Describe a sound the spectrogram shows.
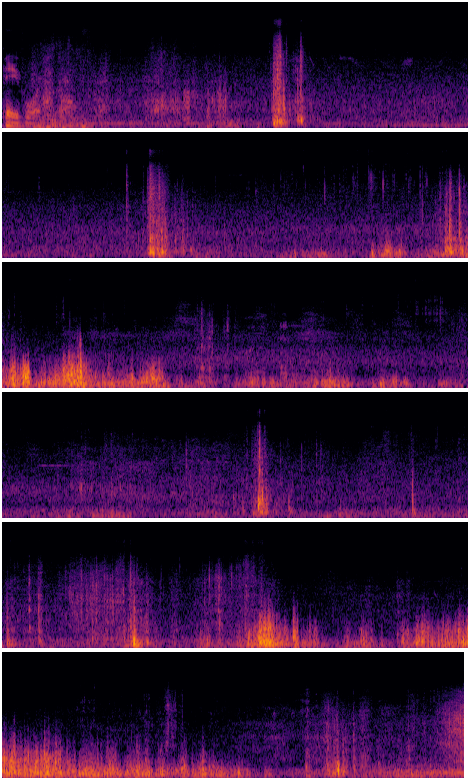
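Roots and turf tear out of the soil.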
